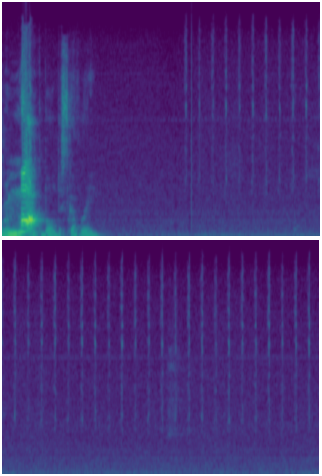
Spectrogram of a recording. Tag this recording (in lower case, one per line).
speech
